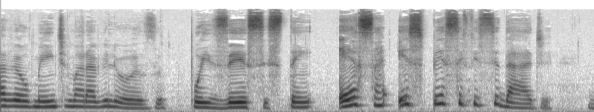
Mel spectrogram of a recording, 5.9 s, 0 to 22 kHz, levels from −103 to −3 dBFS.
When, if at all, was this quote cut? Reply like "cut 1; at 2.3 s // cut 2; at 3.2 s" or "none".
cut 1; at 1.8 s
